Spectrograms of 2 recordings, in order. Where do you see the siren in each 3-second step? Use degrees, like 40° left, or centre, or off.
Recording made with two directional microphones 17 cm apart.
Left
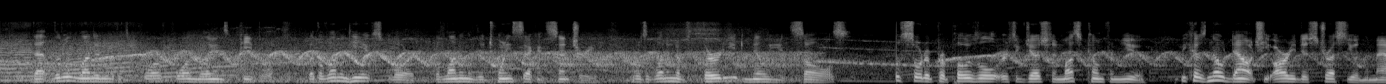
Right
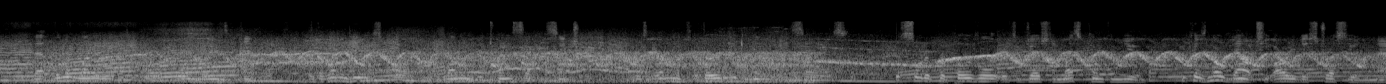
40° left, 10° left, 10° right, 40° right, 50° right.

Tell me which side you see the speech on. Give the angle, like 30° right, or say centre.
50° left.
